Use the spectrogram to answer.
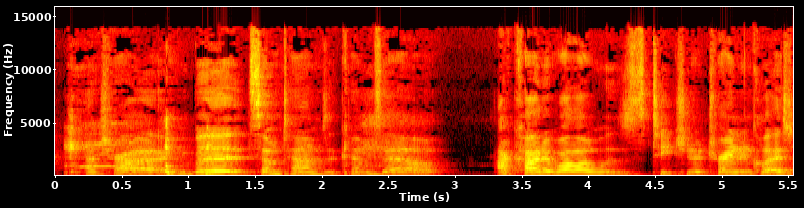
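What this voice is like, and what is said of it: Southern country accent with twang. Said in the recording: “I have a country accent. ... I'm from Tennessee. That is my accent. ... let a little twang out ... that was very Southern.”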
